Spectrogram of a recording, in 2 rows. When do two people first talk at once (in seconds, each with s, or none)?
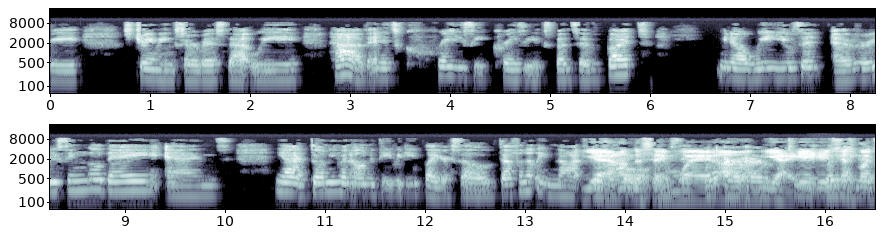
13.6 s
